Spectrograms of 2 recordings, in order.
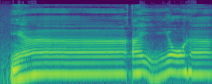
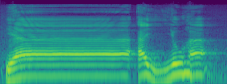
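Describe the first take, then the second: First: The sound comes out through the nose. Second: The sound comes out through the mouth. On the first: The speaker calls it wrong. "contoh bacaan yang salah yang keluar dari al-khayshum" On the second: The speaker calls it right. "yang harusnya kita keluarkan lewat rongga mulut seperti ini"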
